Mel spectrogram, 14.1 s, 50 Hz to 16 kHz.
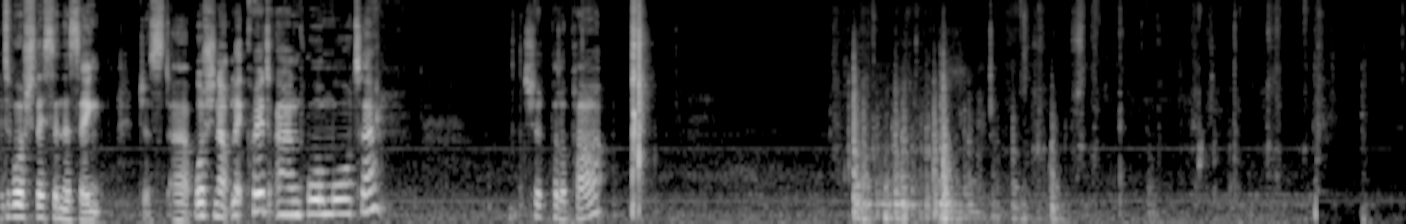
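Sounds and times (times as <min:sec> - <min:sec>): plastic filter clattering: 0:08.4 - 0:10.8.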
